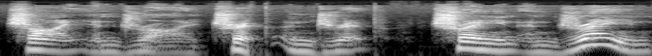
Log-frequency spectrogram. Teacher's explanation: replaced the t and d with ch and j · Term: train changing and drum majoring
